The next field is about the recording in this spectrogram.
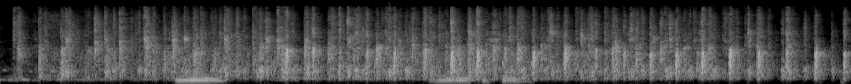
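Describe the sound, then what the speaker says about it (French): Applause from a religious retreat audience at Roc Estello, steady close clapping across the whole stretch while someone speaks briefly in French over it. "Que ces applaudissements aillent pour lui"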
